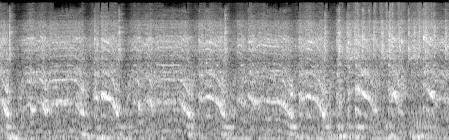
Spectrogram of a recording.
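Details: Slow, uneven cranking with irregular catching beats that never settle into a run. Hard start, won't keep running; low compression suspected, possibly an injector.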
